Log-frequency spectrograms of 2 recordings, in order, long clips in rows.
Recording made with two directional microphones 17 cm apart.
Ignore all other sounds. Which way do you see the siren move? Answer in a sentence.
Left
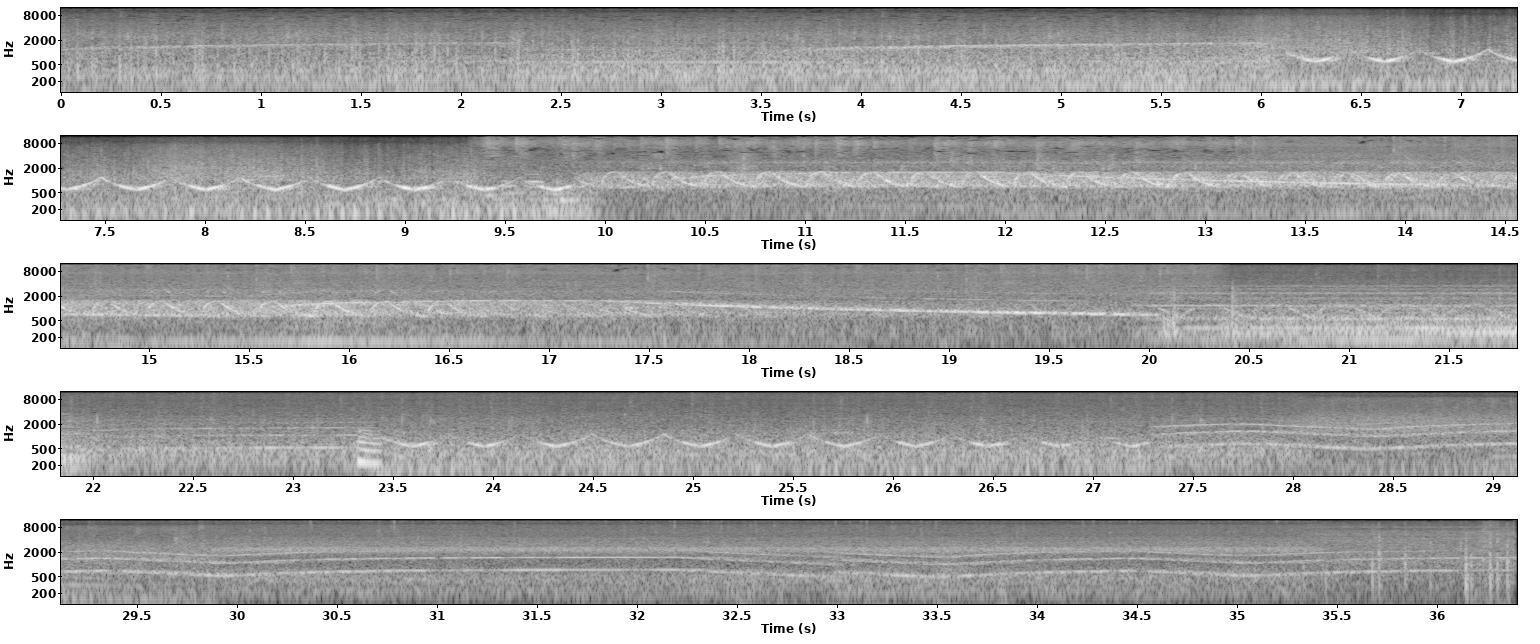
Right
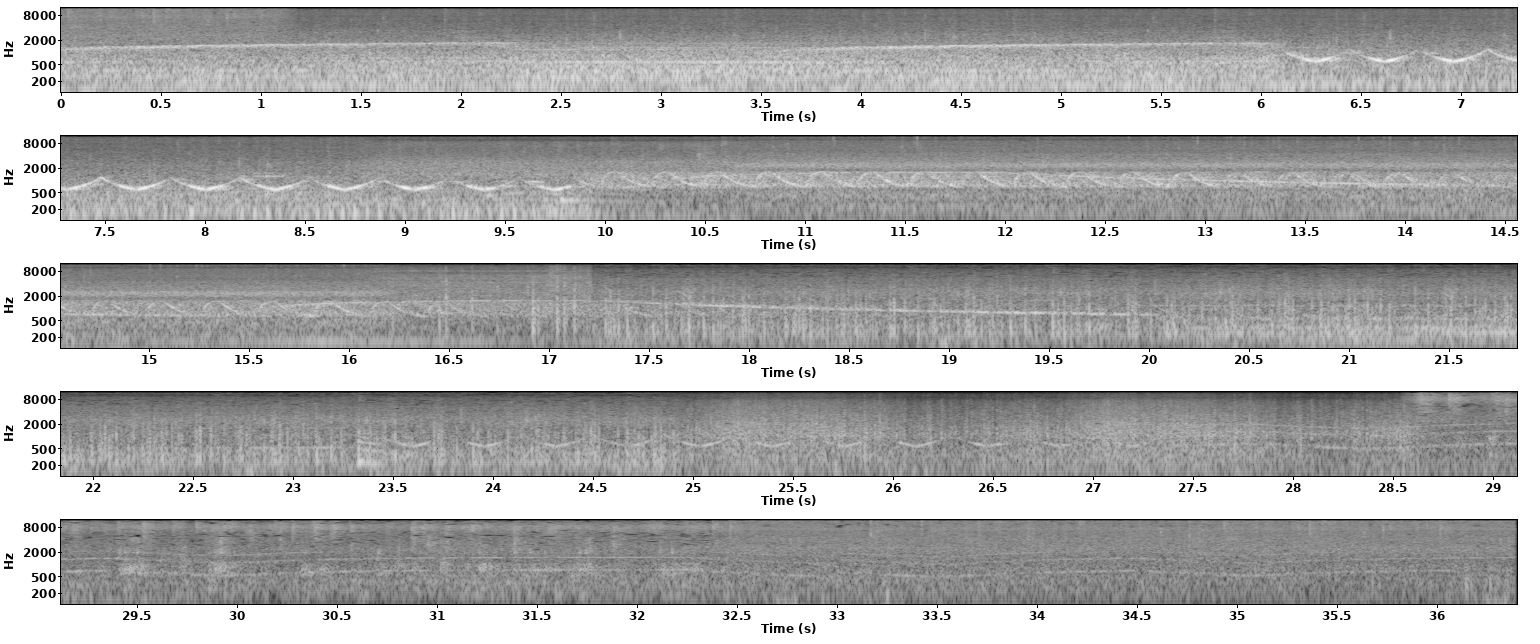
You can hear the siren move to the left.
